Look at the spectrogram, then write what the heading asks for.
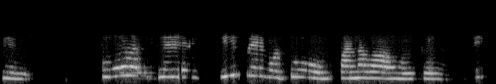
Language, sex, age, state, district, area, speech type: Tamil, female, 18-30, Tamil Nadu, Madurai, urban, conversation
